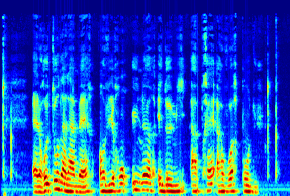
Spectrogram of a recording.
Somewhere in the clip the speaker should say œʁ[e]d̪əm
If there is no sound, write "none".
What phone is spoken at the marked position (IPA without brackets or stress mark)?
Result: e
